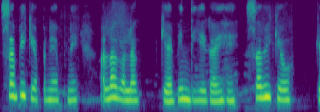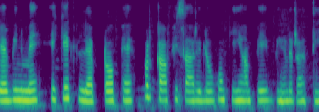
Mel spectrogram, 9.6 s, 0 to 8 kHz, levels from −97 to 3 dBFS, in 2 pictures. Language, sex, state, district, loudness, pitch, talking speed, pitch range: Hindi, female, Bihar, Saran, -22 LUFS, 225 Hz, 160 wpm, 215-240 Hz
